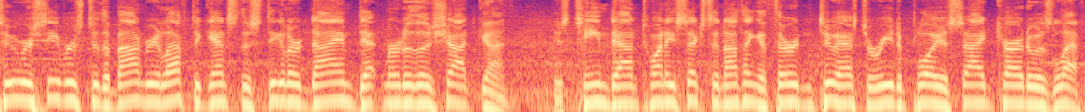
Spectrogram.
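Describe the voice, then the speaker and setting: Noticeable background noise surrounds a man with a fairly high pitch. He talks at a fairly quick pace with hardly any pauses, fairly even intonation and very even loudness. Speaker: radio play-by-play announcer. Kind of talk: live football broadcast play-by-play.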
